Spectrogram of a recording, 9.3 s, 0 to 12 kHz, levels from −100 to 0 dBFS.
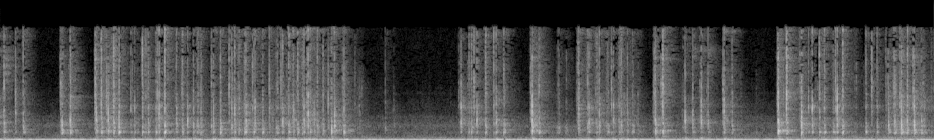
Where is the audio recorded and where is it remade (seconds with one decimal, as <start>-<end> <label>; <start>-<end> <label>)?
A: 0.0-9.3 recorded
